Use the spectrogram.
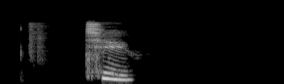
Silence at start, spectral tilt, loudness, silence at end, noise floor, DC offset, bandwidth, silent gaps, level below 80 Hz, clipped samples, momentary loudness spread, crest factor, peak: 0.3 s; -2.5 dB/octave; -19 LUFS; 1.5 s; -88 dBFS; under 0.1%; 8.2 kHz; none; -68 dBFS; under 0.1%; 24 LU; 20 dB; -4 dBFS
